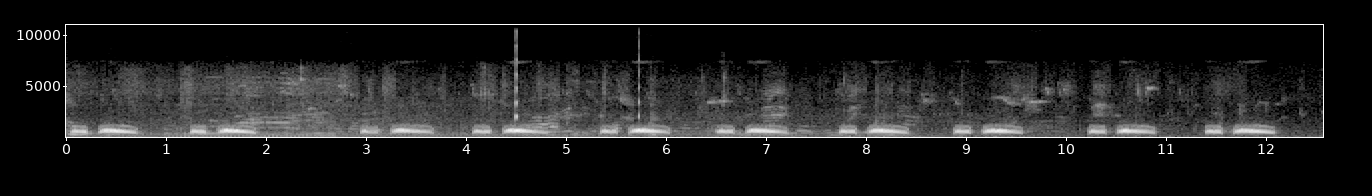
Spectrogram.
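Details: Spotted dove lure call, long duration: about ten steady, two-part coos, each a short note plus a falling, mellow coo, repeated roughly every second. A low hum is heard at the start.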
